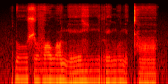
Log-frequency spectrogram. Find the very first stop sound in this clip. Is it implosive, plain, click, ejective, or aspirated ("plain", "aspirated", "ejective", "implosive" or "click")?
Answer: implosive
